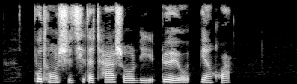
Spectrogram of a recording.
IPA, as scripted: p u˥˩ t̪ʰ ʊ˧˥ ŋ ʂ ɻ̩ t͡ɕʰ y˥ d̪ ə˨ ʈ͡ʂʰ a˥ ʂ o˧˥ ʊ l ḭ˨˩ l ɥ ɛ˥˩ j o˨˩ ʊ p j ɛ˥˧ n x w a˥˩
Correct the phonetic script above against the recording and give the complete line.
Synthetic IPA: p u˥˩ t̪ʰ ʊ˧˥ ŋ ʂ ɻ̩ t͡ɕʰ i˥ d̪ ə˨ ʈ͡ʂʰ a˥ ʂ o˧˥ ʊ l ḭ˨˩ l ɥ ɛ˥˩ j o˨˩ ʊ p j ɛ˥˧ n x w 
